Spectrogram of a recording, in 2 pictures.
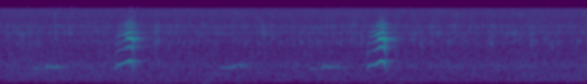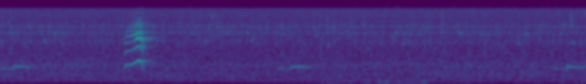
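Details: Ryukyu scops owl on Yonaguni, Japan, male and female calls; the same bird is said to use both voices. Three sharp, rising single notes with bright overtones about every three seconds, softer low hoots between, over a faint steady hiss.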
